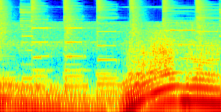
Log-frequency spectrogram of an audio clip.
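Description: Car engine revving up about a second in, its pitch rising quickly and then holding high, over background music.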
